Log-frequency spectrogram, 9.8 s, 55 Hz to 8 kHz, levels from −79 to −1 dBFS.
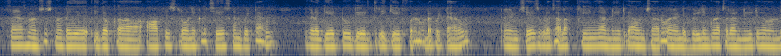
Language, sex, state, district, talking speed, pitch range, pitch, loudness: Telugu, male, Andhra Pradesh, Srikakulam, 210 wpm, 130-140 Hz, 135 Hz, -18 LUFS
